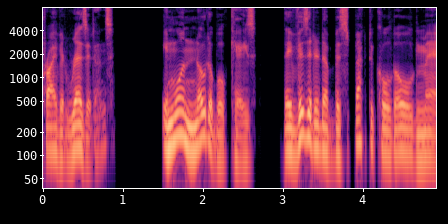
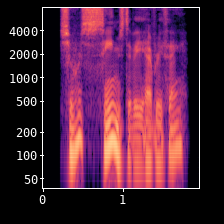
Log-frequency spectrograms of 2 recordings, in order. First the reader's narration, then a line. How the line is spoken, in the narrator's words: Viv groaned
